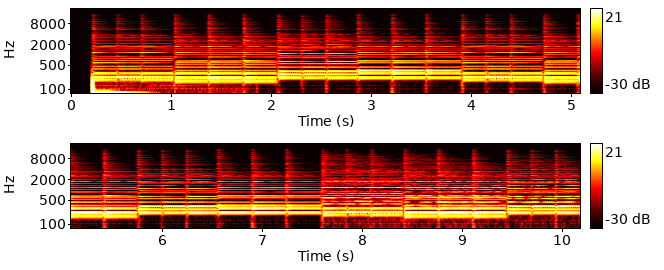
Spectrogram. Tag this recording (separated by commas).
Electric piano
